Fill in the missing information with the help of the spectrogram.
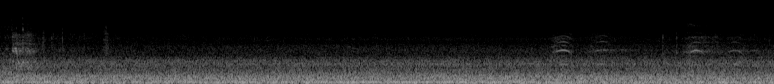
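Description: A few short bird calls, most of them in the second half, over a steady low hum and rumble.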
